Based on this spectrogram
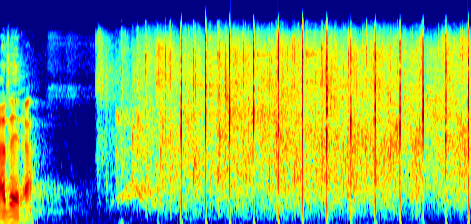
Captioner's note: everyone applauds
